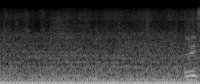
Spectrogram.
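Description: Steady low drone of a Massey Ferguson 6480 tractor running at low revs while driving a hedgecutter, heard inside the closed cab.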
